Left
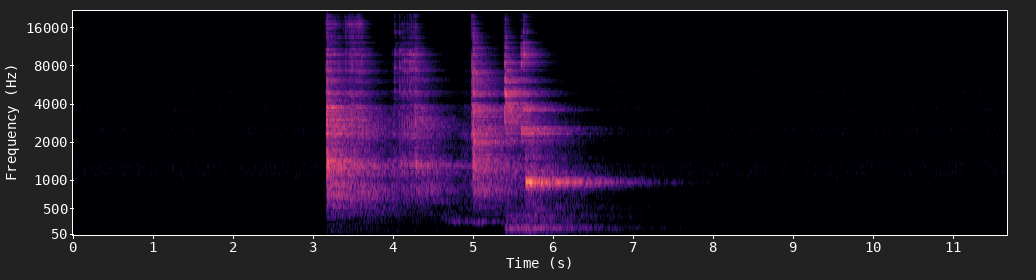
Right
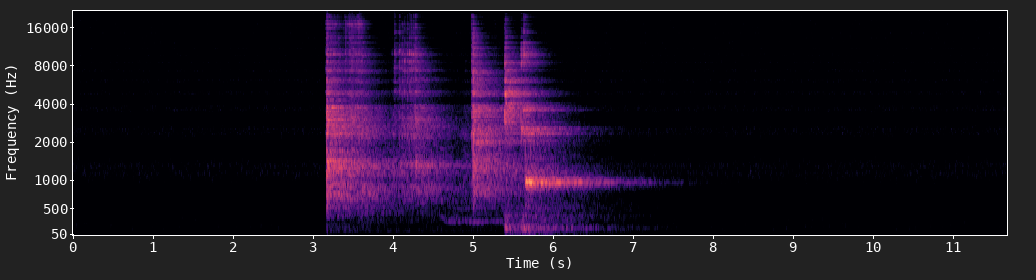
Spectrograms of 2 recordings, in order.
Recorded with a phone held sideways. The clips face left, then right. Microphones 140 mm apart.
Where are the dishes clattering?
I don't hear dishes clattering.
